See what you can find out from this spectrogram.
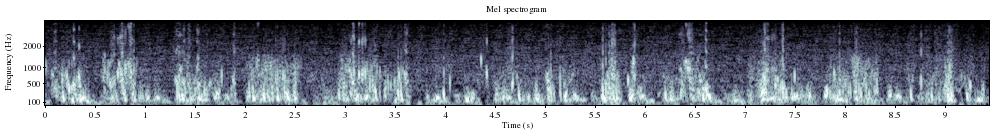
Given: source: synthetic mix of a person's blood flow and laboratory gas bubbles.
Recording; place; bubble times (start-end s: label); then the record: Doppler ultrasound of blood flow; precordium
0.00-0.46 s: bubbles
0.55-1.02 s: bubbles
1.28-1.80 s: bubbles
1.84-1.92 s: bubbles
1.98-2.56 s: bubbles
2.90-3.68 s: bubbles
3.95-4.08 s: bubbles
4.25-4.62 s: bubbles
4.64-4.96 s: bubbles
4.99-5.33 s: bubbles
5.54-5.77 s: bubbles
5.79-6.00 s: bubbles
6.17-6.69 s: bubbles
7.01-7.69 s: bubbles
7.82-8.36 s: bubbles
8.62-8.79 s: bubbles
8.81-9.42 s: bubbles
From the record:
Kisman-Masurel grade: 343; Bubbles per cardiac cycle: rolling drumbeat, 9 or more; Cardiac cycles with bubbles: 100%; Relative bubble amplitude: loud (0.450 to 0.775); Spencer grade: 3 (all of the cardiac periods contain showers or single bubble signals, but not dominating or overriding the cardiac motion signals); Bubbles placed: anywhere in the cardiac cycle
